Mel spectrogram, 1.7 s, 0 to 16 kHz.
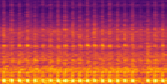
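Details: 1979 Honda CT90 Trail 90 (90cc, 4-speed), first run in 26 years on an external fuel tank: small single thumping about ten times a second with uneven rising and falling pulses, rust blowing from the exhaust, running rough.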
